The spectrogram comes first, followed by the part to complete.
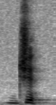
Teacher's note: Same thing for the word 'jam', you start off the sound with a stop [d] and then release this stop but still keep the articulators close together to make a fricative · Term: affricates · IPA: [dʒ]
